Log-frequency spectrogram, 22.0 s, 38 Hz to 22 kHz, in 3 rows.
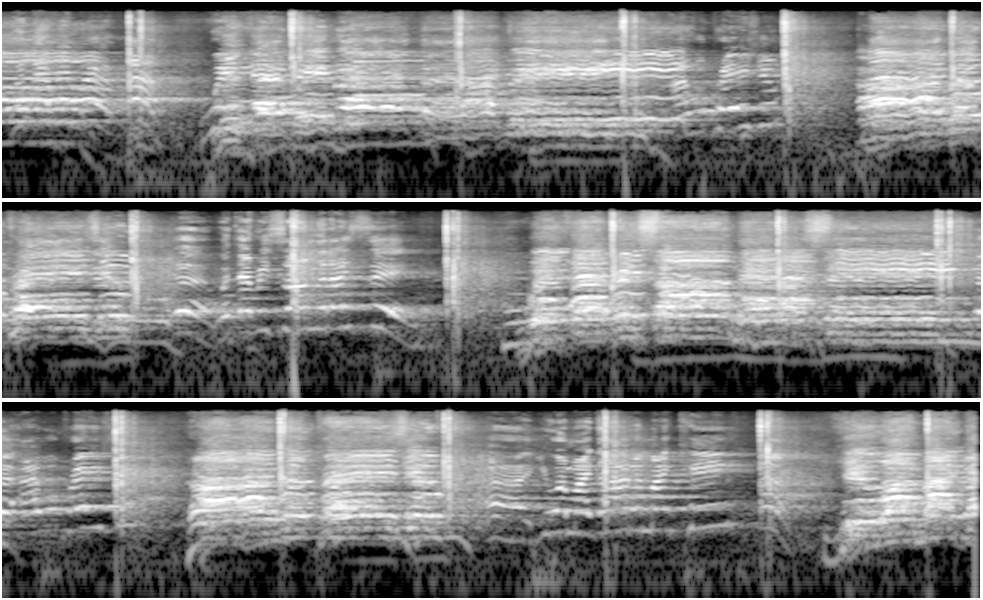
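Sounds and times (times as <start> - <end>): gospel choir singing a cappella: 0.0 - 19.0, 20.4 - 22.0
hand claps: 1.0 - 2.7, 3.4 - 3.9, 4.6 - 5.0, 5.8 - 6.4, 7.0 - 7.5, 8.3 - 8.7, 9.5 - 10.0, 10.7 - 13.7, 14.3 - 14.8, 15.5 - 19.6, 20.4 - 21.0.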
